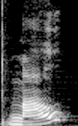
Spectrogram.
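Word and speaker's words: مال: Mal. Is it malon or mal? Mal. Mal. We're getting words from the guys. It can be mal or it can be flus.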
